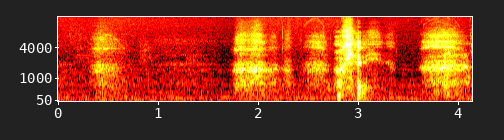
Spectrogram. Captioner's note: Miles chuckles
